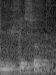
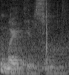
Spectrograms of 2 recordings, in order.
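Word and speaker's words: Michelson: Пишется он по-нашему по-русски, на самом деле, не Майкельсон, а Михельсон, его фамилия Михельсон. Значит, польский еврей, но по-американски, по-английски, значит, он произносится как Майкельсон.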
